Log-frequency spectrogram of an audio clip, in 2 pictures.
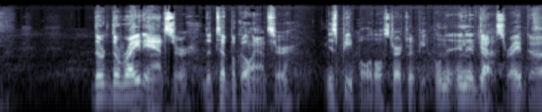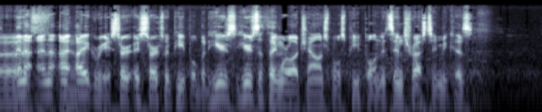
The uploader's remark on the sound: Industrial Talk is onsite at the 30th Annual SMRP conference. Industrial Talk is onsite at the 30th Annual SMRP conference.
